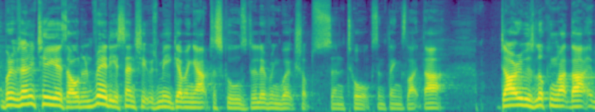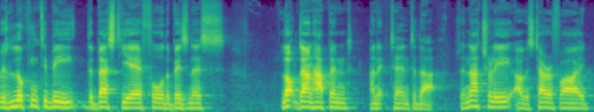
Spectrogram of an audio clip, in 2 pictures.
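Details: Adult male speaker; normal speech.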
